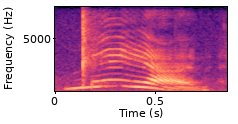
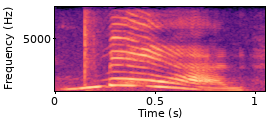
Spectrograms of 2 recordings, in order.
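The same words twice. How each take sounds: First: High, sharp retold "Man!"; mom's frustrated outburst. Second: Put-on high, sharp little-girl "Man!"; a toddler parroting mom's frustration; daughter copying mom. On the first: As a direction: blurt it in mock frustration while slapping the counter. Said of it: "I was like". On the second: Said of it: "she was like".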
